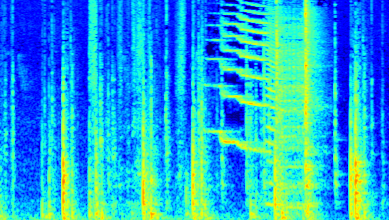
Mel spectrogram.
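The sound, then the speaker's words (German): A house's front door is opened from inside with several dull thumps and knocks and a squeaky creak partway through, followed by a few more soft knocks. “Kaum hatten sie die oberste Stufe zum Hauseingang erreicht, wurde die Tür auch schon von innen geöffnet.”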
